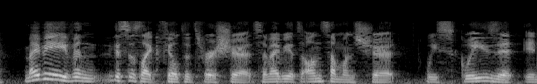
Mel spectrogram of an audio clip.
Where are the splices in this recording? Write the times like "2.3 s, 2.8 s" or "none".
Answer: 1.1 s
